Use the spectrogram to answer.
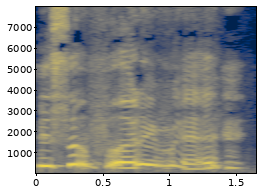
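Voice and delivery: high, loud words through tears of laughter; real laughing tears. Real, not acted. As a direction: gasp it out crying laughing. Laughing hard at movie.

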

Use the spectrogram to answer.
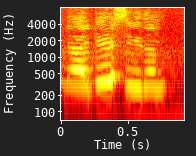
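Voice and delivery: high, loud confession; high-strung admission. Pretend. Nervously admits seeing shadow people.

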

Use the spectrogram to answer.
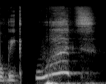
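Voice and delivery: high startled what; shocked. Real, not acted. Viewer reacting to Bobby's breakup, shocked high exclamation. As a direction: cry out in disbelief.

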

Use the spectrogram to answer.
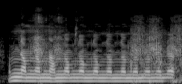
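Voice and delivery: playful mock chewing sounds; munching noises. Player eating food in the game, playful munching noises. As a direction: nom nom it like a cartoon eater.

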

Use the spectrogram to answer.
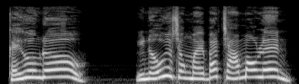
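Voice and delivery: high, loud, fast order; mother yelling for daughter, high and loud; bossy yelling. Acted. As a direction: bark orders across the house.

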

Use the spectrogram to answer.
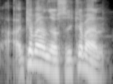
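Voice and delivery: ordinary delivery

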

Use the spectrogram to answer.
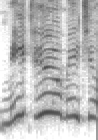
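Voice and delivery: high, loud eager agreement; excited. Retold or imitated. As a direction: blurt it out thrilled. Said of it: "I was like".

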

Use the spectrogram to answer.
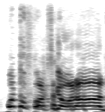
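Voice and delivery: dad barking for answers; startled dad. Retold or imitated. Dad seeing son covered in paint, alarmed. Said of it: "And he's like".

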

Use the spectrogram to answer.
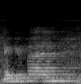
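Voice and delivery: normal talking voice

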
